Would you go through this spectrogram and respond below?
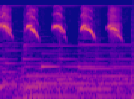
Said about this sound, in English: opened the window and the bird flew right inside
